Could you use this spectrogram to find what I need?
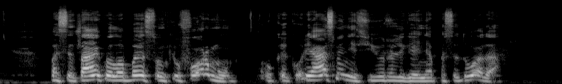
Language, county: Lithuanian, Marijampolė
